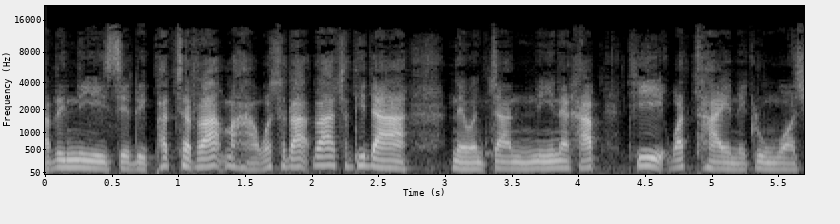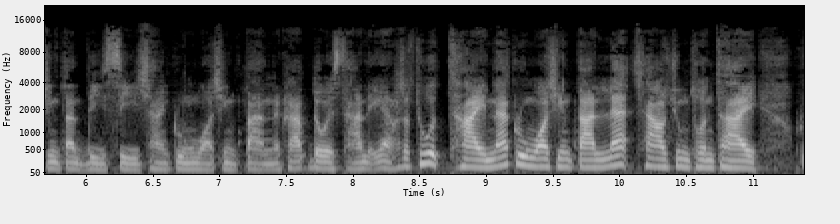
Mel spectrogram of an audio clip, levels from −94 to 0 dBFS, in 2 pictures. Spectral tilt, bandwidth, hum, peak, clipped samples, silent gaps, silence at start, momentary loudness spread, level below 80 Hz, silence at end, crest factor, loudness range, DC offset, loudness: -5 dB/octave; 15 kHz; none; -6 dBFS; under 0.1%; none; 0 s; 11 LU; -64 dBFS; 0 s; 22 dB; 6 LU; under 0.1%; -28 LUFS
